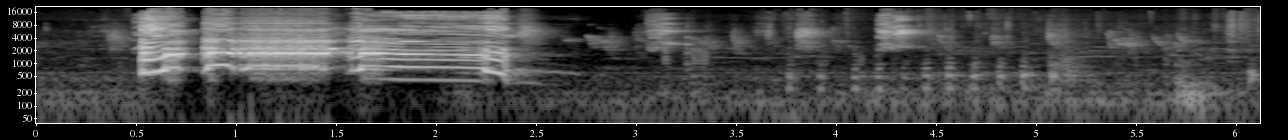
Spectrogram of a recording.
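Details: Rooster crowing in the morning: one loud, harsh, harmonic crow in two drawn-out parts lasting about two seconds, followed by softer clucks and scattered clicking noises.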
